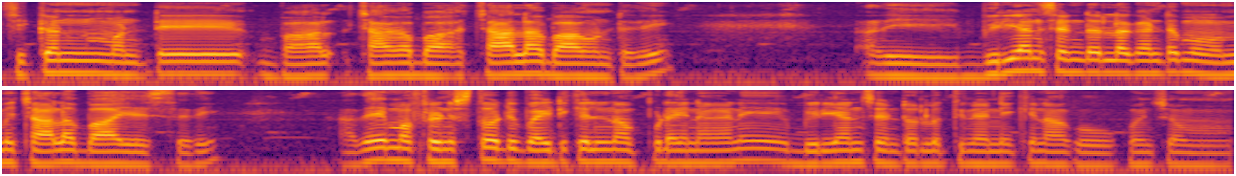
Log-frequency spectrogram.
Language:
Telugu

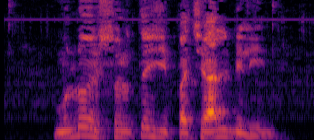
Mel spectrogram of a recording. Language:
Kohistani Shina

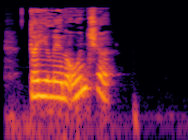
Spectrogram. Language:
Mari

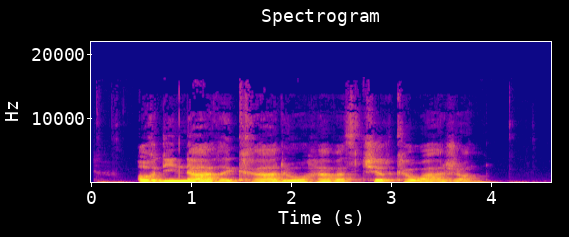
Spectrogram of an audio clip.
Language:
Esperanto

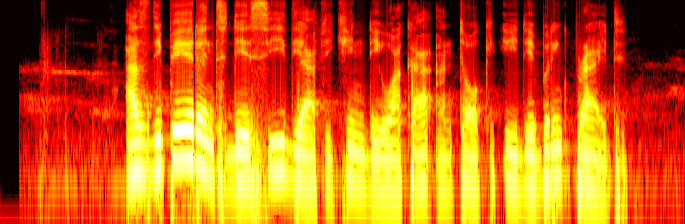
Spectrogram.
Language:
Nigerian Pidgin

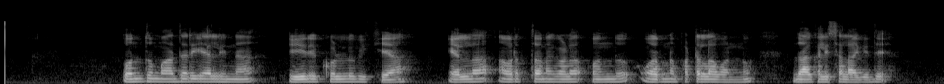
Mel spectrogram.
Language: Kannada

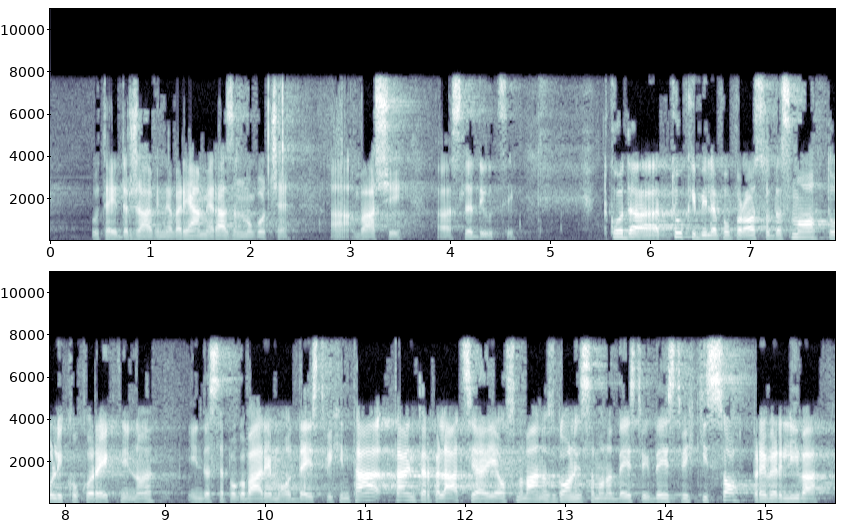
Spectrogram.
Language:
Slovenian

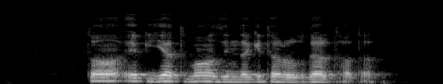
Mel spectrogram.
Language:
Dameli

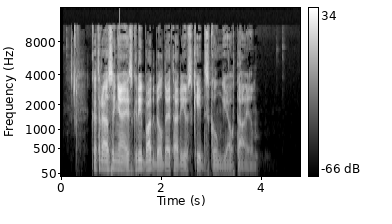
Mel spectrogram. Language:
Latvian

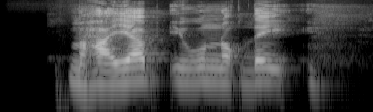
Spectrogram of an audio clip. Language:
Somali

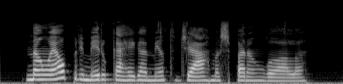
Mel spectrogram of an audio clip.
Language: Portuguese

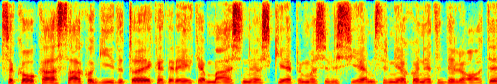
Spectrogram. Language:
Lithuanian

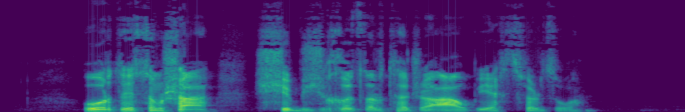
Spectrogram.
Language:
Abkhazian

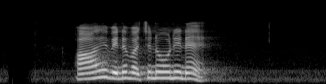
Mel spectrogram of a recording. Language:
Sinhala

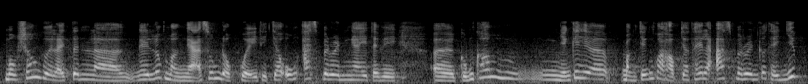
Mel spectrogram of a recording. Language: Vietnamese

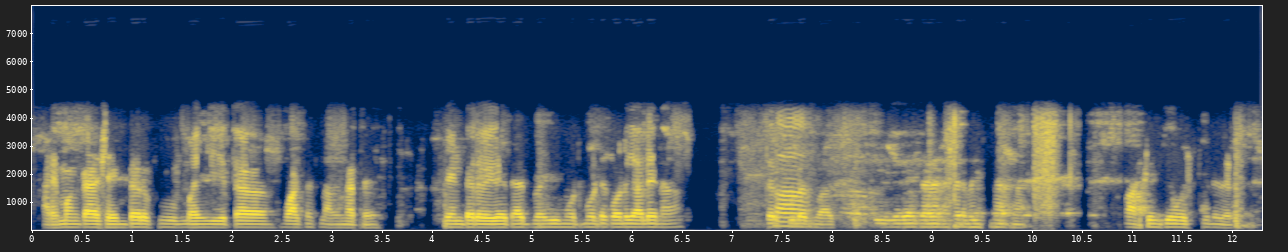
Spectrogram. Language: Marathi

